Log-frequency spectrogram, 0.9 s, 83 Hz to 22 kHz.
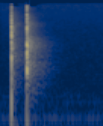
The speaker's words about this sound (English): You're gonna need a clap. Oh, let's clap. You're gonna totally need because I had like oh yeah 47 Ooh. seconds of lead in on this one. Yeah, let's do that. I will need the clap,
